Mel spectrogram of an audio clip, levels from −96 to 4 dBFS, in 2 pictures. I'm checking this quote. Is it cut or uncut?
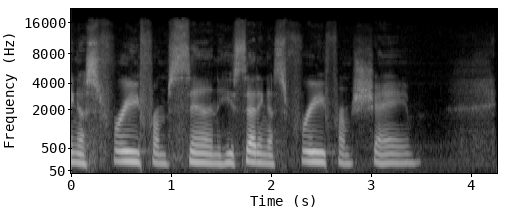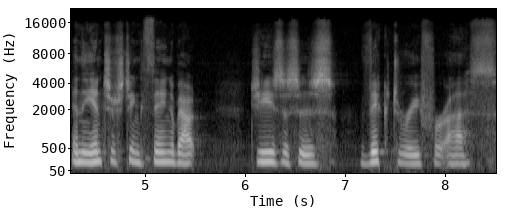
uncut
